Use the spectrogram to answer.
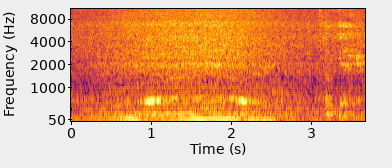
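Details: Toyota Calya after the fuel filter was removed and cleaned (complaint: hot engine, loss of power), ignition left on about 30–60 s to prime the fuel: the engine catches cleanly, revs smoothly and settles with no misses. Normal start.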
